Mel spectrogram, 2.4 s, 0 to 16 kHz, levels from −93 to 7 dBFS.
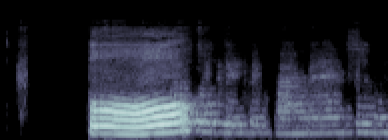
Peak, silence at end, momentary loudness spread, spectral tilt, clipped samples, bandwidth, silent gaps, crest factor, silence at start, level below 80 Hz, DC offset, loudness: -2 dBFS; 0 s; 14 LU; -8.5 dB/octave; under 0.1%; 7 kHz; none; 16 dB; 0.55 s; -70 dBFS; under 0.1%; -14 LUFS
